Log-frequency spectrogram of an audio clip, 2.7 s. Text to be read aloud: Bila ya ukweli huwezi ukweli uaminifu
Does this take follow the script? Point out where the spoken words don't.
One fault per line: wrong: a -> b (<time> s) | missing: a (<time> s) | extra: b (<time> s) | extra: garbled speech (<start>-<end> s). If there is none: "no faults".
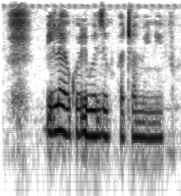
wrong: ukweli -> kupata (1.6 s)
